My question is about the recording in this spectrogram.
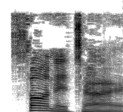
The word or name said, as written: sonnetize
